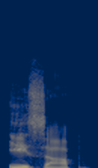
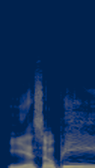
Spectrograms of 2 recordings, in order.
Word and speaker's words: ESOP: You could also pronounce it ESOP, and it tells me both pronunciations. It tells me ESOP, and it also tells me how to pronounce those letters, ESOP. And which ones are emphasized? The P is emphasized.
